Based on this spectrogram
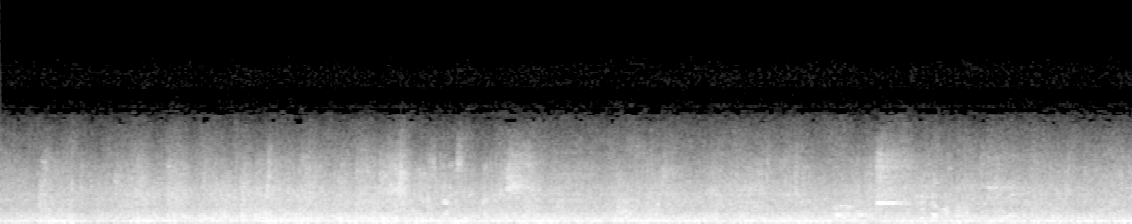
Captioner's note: subway car rumbles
